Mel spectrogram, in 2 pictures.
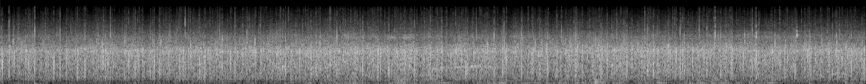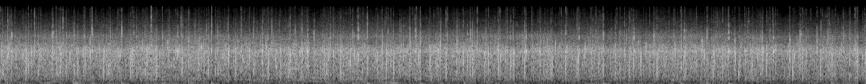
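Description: Audience applauding: a long, steady round of clapping from a large crowd in a hall.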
